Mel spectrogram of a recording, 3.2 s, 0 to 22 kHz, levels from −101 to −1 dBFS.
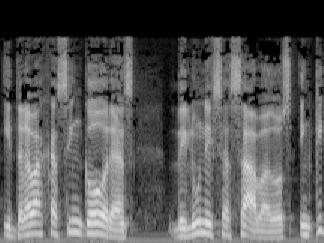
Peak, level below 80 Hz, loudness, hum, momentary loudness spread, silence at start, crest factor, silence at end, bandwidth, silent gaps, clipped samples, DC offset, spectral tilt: -2 dBFS; -50 dBFS; -20 LUFS; none; 8 LU; 0.05 s; 18 dB; 0 s; 12 kHz; none; under 0.1%; under 0.1%; -4 dB/octave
